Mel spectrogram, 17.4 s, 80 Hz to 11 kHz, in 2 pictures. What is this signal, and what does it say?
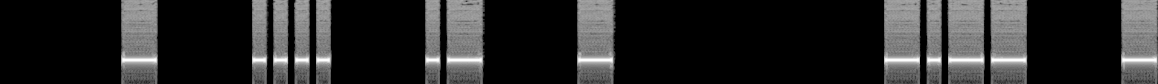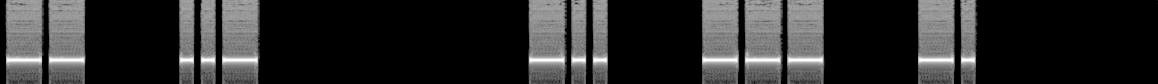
Morse code, heard as a keyed tone, about 15 wpm, spaced as for 8 wpm, 1000 Hz. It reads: THAT YOU DON
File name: qotdfiles / 8wpm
